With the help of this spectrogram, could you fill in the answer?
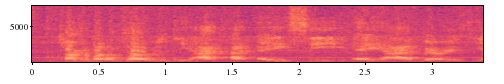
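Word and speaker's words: açaí: The ACAI berries, the IKEA berries. Yeah, IKEA. Someone saying it right.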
